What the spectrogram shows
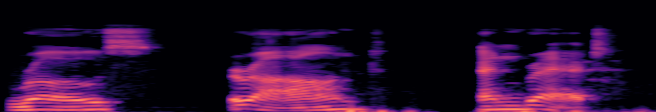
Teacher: The sound is created by the tongue tip almost making contact with the alveolar ridge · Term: alveolar frictionless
